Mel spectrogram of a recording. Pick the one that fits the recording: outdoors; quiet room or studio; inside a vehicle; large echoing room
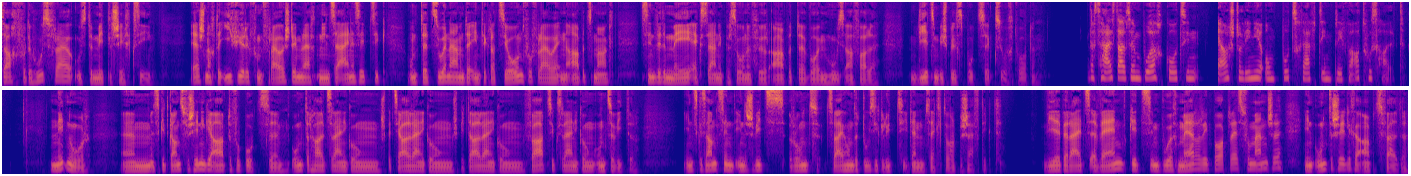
quiet room or studio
